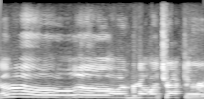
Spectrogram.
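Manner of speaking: very high, slow cry with the long, dragged oh. Retelling a scene where a character flies off after a punch: imitating Goku. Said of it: "he's like".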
